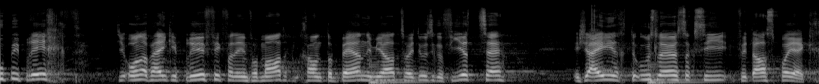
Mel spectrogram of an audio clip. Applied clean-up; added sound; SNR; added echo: none; Bowed string instrument; 14 dB; none.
